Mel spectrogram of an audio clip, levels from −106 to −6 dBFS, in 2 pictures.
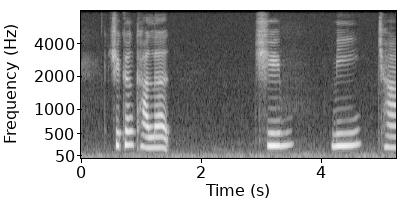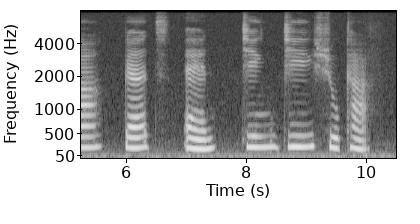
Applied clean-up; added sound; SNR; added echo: none; none; none; none.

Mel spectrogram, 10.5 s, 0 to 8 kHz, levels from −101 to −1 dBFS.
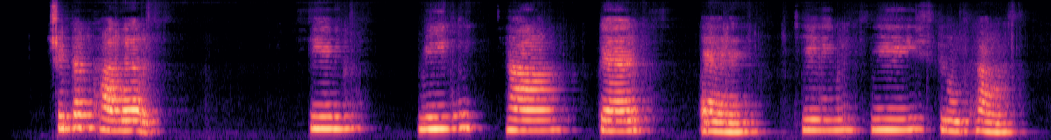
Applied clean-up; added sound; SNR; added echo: neural mask model DeepFilterNet 3.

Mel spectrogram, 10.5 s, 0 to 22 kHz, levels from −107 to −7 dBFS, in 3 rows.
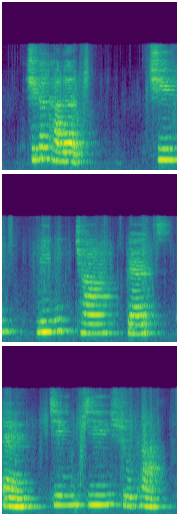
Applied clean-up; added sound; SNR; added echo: neural separator model SepFormer DNS4.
